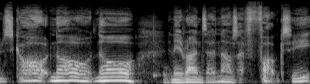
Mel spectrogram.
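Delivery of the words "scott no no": mock, high-pitched yelled shout. Recalling shouting after someone as he runs in, retelling a shout. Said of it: "and I'm shouting".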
